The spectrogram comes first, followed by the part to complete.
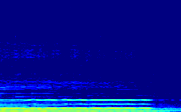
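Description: A singer humming one long held note with a slight vibrato. It stops just before the end.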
